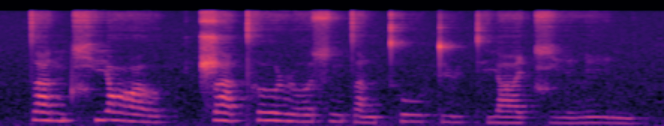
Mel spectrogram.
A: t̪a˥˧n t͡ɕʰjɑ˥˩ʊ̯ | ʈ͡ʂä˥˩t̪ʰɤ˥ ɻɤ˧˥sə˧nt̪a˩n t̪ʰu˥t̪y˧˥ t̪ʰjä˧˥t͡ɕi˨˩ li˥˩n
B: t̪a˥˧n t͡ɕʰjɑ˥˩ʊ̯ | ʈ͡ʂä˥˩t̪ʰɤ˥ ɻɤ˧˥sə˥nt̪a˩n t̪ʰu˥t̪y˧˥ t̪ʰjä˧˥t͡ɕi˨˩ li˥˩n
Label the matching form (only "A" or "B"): A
